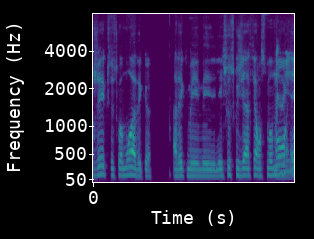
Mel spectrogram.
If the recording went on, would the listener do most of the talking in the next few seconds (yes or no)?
no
